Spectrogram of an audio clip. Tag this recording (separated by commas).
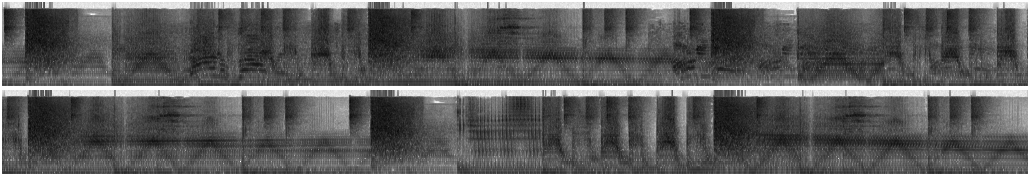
Music, Electronic music, Dubstep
